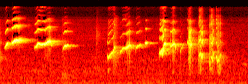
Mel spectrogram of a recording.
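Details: A pet cockatiel sitting on its owner's head and talking sings clear whistled phrases, some rising, ending in a burst of scratchy chirps.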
